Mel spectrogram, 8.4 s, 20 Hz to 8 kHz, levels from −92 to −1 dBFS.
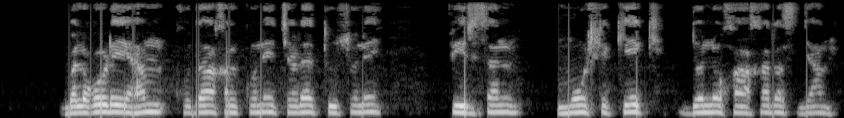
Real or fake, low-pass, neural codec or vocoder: real; 7.2 kHz; none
